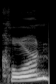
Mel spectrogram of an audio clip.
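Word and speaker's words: Khorne: deities here you have corn the god of slaughter you have nervous the god of pesce nope it's spelled k h o r n it still sounds like corn like maize it has yeah it's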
